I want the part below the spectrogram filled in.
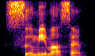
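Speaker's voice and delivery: सुमीमासेन drawn out slowly, syllable by syllable; slow model phrase. Shown as a demonstration. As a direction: spell out सुमीमासेन slowly for learners. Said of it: "Japanese में जो phrase इस्तेमाल करते हैं". (सुमीमासेन धीरे-धीरे, साफ़ उच्चारण में)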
